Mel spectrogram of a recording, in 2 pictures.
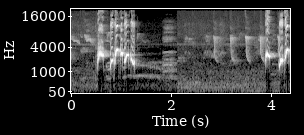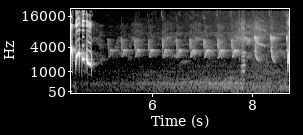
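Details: Red-whiskered bulbul, Thailand, singing a southern-style master song used to stimulate bulbuls and train chicks: two rich warbled phrases, then a run of quick, evenly repeated high chirps from another bird.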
